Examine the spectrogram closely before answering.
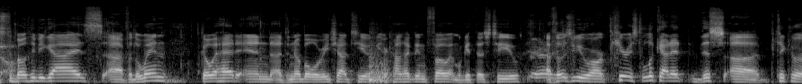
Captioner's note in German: none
